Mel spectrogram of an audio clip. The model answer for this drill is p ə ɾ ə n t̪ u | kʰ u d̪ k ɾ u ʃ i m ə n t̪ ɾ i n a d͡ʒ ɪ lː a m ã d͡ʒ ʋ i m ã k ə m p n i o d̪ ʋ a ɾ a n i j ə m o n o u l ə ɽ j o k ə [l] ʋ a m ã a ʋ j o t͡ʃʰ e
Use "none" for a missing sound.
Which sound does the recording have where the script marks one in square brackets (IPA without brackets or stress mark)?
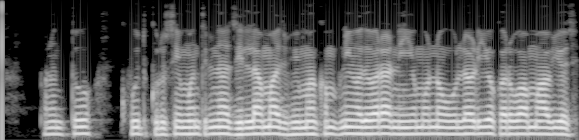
ɾ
